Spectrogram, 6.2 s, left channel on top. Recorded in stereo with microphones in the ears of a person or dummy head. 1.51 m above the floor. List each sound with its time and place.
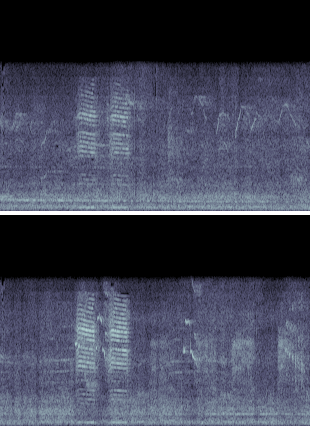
1.5 s a phone buzzing: 70° right (ahead or behind), 0.9 m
